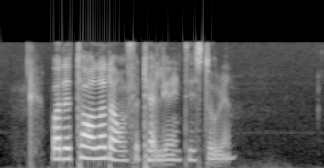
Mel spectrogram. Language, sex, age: Swedish, female, 21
